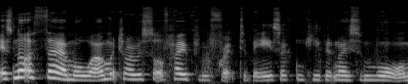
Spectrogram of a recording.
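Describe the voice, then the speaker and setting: A woman with an English accent and ordinary pitch variation. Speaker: vlogger. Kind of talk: casual vlog talk. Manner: heavy breathing.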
